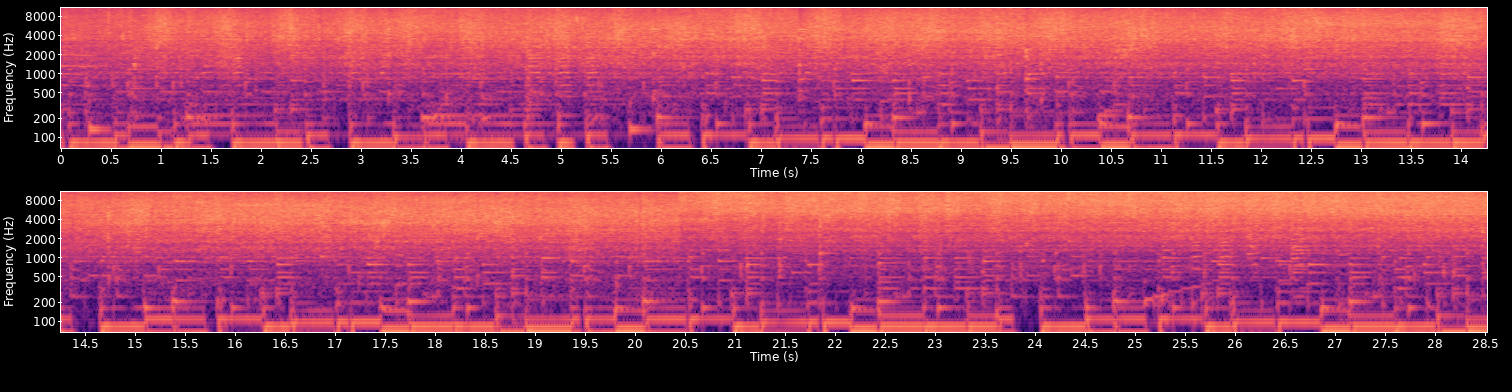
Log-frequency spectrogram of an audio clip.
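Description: Stir-fry sizzling in a hot stainless steel pan while a wooden spatula turns beef, mushrooms, red chilli and celery. The sizzle grows louder about twenty seconds in.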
